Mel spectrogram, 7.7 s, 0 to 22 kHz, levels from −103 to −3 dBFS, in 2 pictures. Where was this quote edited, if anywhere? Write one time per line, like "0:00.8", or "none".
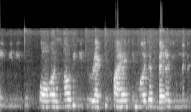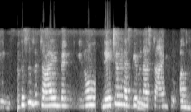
none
